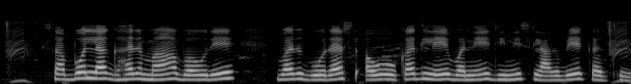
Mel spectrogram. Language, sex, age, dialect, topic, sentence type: Chhattisgarhi, male, 41-45, Eastern, agriculture, statement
